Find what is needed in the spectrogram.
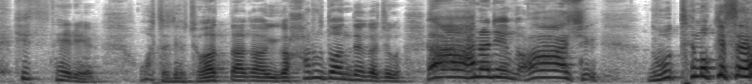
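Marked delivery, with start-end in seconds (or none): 3.2-5.6 high, loud fed-up yell at God; exasperated outburst. Retold or imitated. Believer losing patience with God, loud exasperated cry. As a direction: blurt it out like you've had enough. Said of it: "하면서 이렇게 하는 거".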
